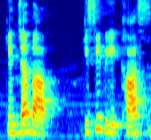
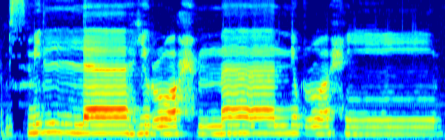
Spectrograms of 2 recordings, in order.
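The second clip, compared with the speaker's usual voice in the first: very slow, drawn-out melodic recitation; slow chanted tajweed recitation; Quranic recitation; much slower than usual. Acted. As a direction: recite as if opening a reading of the Quran. Recites ta'awwudh and basmala.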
